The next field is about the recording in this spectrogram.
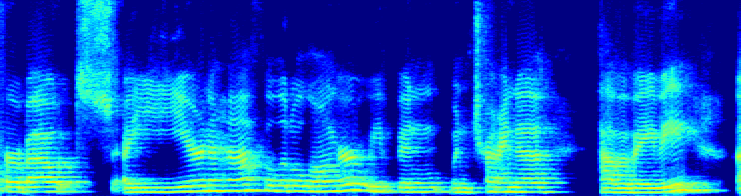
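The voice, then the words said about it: American accent. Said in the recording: “as you can hear from my accent, I'm an American”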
